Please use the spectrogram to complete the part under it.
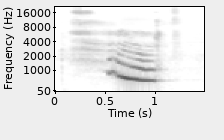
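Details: Shiba Inu dog indoors, talking to its owner: a single drawn-out whine that starts high and slides down, lasting about half a second, tonal with clear overtones, in an otherwise quiet room.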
